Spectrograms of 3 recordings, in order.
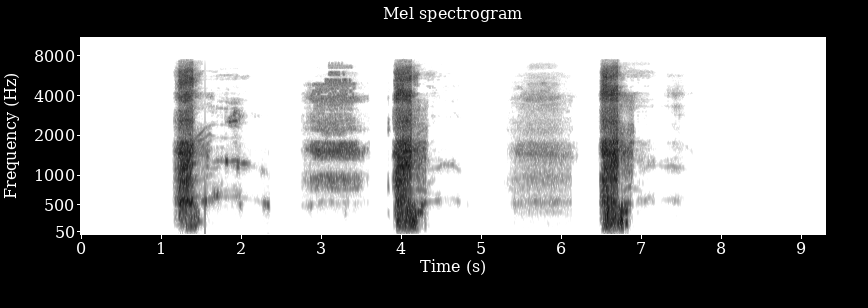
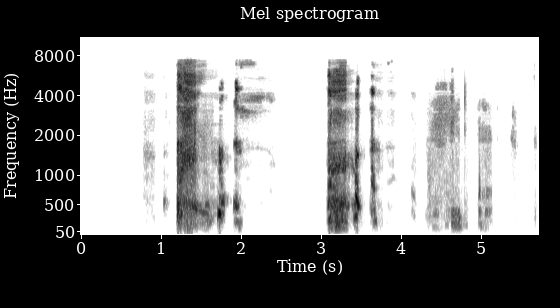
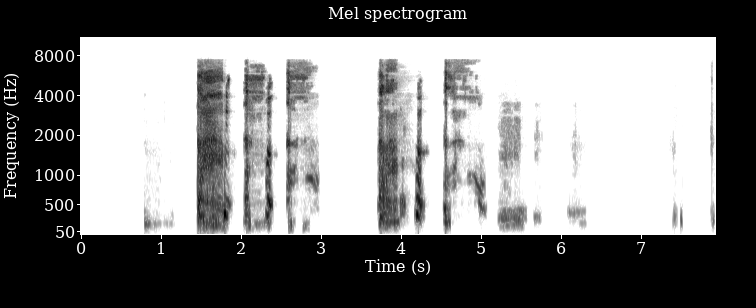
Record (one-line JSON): {"exhalation_length": "9.3 s", "exhalation_amplitude": 31187, "exhalation_signal_mean_std_ratio": 0.29, "cough_length": "5.7 s", "cough_amplitude": 31115, "cough_signal_mean_std_ratio": 0.31, "three_cough_length": "7.9 s", "three_cough_amplitude": 32606, "three_cough_signal_mean_std_ratio": 0.33, "survey_phase": "alpha (2021-03-01 to 2021-08-12)", "age": "18-44", "gender": "Female", "wearing_mask": "No", "symptom_cough_any": true, "symptom_new_continuous_cough": true, "symptom_shortness_of_breath": true, "symptom_fatigue": true, "symptom_fever_high_temperature": true, "symptom_change_to_sense_of_smell_or_taste": true, "symptom_onset": "2 days", "smoker_status": "Never smoked", "respiratory_condition_asthma": false, "respiratory_condition_other": false, "recruitment_source": "Test and Trace", "submission_delay": "2 days", "covid_test_result": "Positive", "covid_test_method": "RT-qPCR"}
